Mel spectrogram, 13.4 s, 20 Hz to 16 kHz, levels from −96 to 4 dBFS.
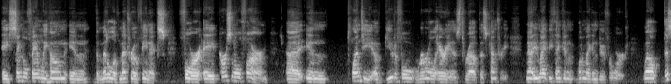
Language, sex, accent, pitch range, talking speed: English, male, American, 130-170 Hz, 175 wpm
